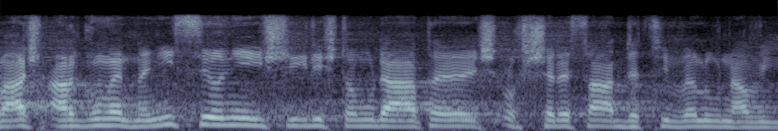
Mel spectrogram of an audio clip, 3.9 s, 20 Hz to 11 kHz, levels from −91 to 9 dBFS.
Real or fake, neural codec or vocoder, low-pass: real; none; 7.2 kHz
